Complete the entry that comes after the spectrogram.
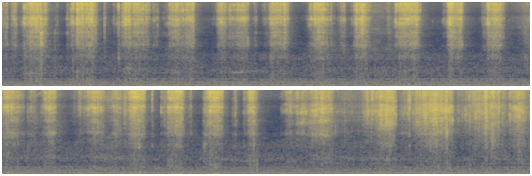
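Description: Fingertips rub and flick along the dense dark bristles of a handheld hairbrush with a light wooden handle, held close. The result is a bright, ratchet-like scratching in quick bursts, roughly two per second and somewhat uneven, over a faint steady low hum.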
